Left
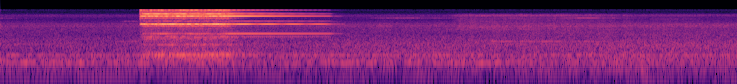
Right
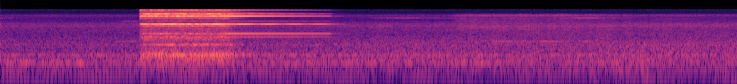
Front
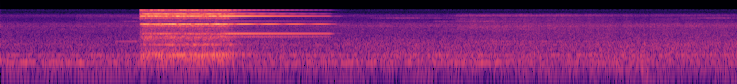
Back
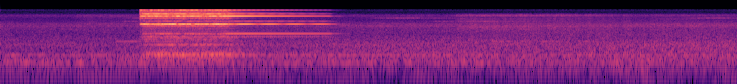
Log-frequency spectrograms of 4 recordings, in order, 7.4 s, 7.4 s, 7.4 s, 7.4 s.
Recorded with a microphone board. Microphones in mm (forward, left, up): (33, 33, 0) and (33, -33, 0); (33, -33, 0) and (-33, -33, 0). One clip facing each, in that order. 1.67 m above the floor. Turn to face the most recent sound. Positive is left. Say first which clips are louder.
# even, back 1 dB
turn(degrees=-45)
